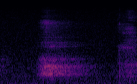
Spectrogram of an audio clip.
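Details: Soft airy rush of one deep breath, normal breath sounds, heard with the stethoscope at the lung apex during a nursing chest assessment; no wheeze or crackle.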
